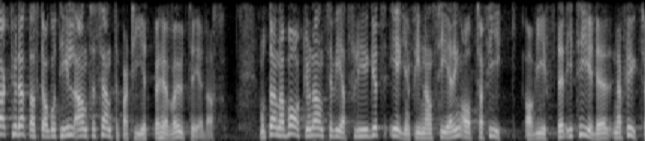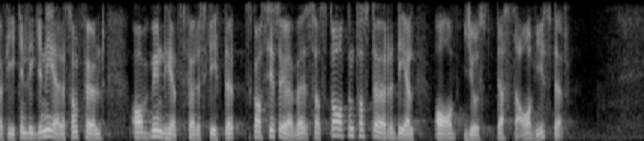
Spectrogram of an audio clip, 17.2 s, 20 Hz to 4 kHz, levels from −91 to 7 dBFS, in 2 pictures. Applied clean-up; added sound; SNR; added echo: none; none; none; none.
